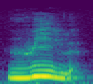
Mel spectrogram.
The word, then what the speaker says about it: huile: OK, alors les H des mots huile, huître et huit ne se prononcent pas.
